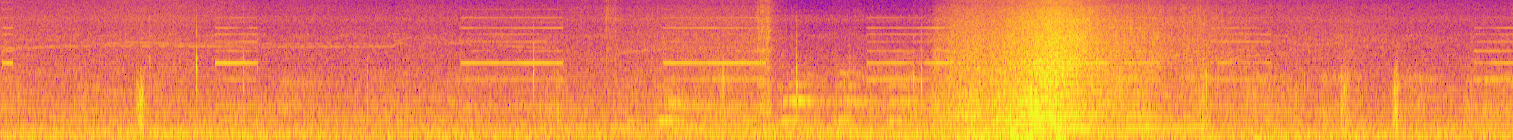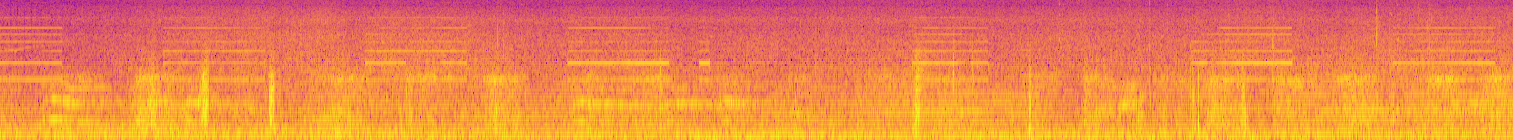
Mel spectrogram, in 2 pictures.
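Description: Short, high electronic beeps repeating every second or two from the drone's remote controller, typical of a lost signal or low battery. About ten seconds in, a rush of noise swells loudly and fades.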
